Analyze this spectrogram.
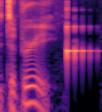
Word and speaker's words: debris: 还出现了一个我们刚刚学过的词 debris.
